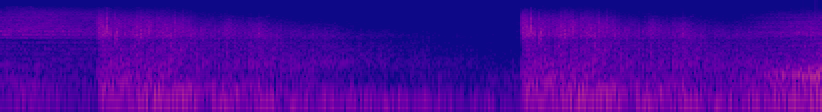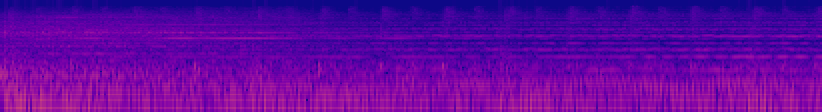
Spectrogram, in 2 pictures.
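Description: Indian Army artillery guns firing, two heavy booming blasts about two seconds apart followed by a long rolling rumble that stays loud to the end.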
